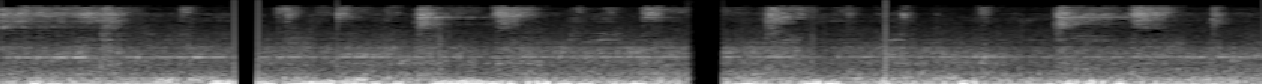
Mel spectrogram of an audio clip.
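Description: Low road and engine rumble of a moving car, heard from inside the cabin through a phone microphone. The audio cuts out completely twice, briefly.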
